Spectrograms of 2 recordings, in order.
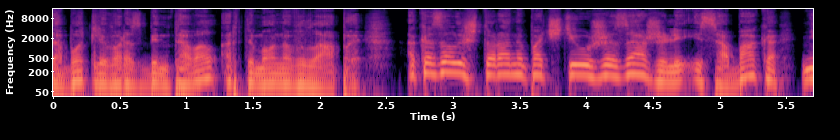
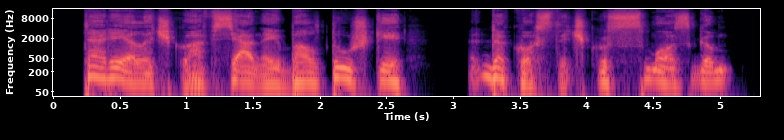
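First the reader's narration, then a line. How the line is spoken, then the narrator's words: Moaning. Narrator (Russian): простонал Артемон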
